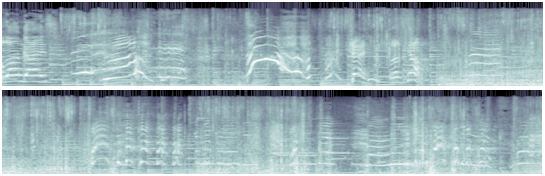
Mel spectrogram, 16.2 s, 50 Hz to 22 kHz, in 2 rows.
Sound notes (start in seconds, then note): 1.2 squeals; 9.5 squeals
